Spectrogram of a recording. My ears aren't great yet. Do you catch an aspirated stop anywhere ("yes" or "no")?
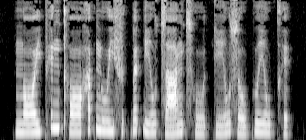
yes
